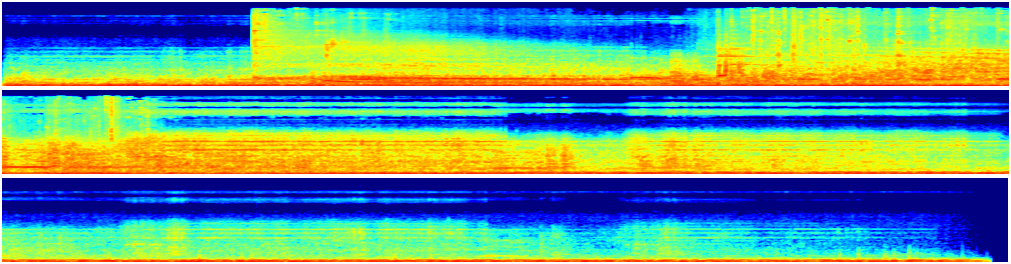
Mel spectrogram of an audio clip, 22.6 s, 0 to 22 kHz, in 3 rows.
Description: Звуки проклятия
От шепота потусторонних сущностей до зловещих завываний – каждый звук перенесёт вас в мир, где реальность теряет границы.
4. Фон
